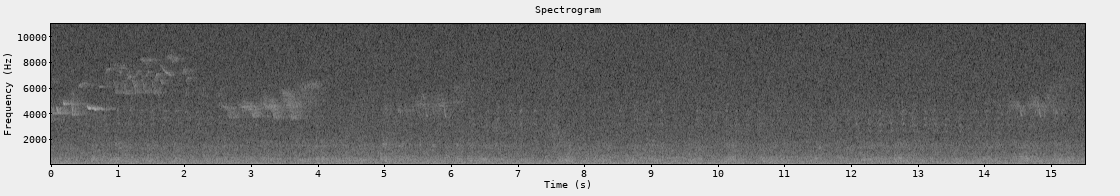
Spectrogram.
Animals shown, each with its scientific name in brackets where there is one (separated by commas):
Winter Wren (Troglodytes hiemalis), Black-throated Blue Warbler (Setophaga caerulescens), Red-breasted Nuthatch (Sitta canadensis)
